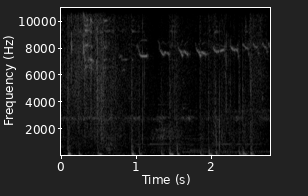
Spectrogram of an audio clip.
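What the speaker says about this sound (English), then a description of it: "Goldie, a good golden horse." Rhythmic clip-clop hoofbeats of a golden horse galloping in a video game, steady repeated thuds with a faint neigh, no talk.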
